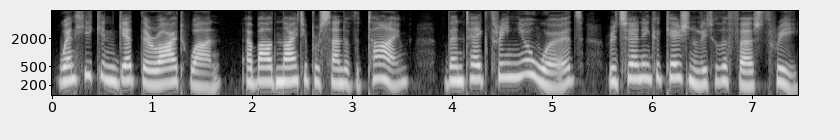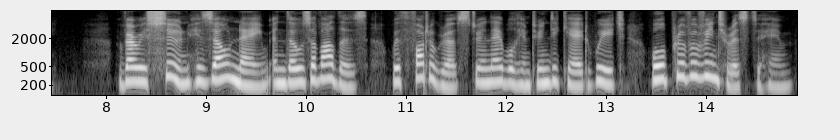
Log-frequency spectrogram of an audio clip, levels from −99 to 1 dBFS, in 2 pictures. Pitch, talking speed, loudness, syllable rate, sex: 230 Hz, 195 wpm, -19 LUFS, 5.5 syllables/s, female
